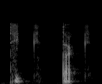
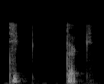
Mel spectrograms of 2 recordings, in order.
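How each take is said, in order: No difference in how they are said.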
